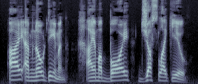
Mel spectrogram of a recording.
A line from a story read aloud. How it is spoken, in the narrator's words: My voice shaking, I declared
